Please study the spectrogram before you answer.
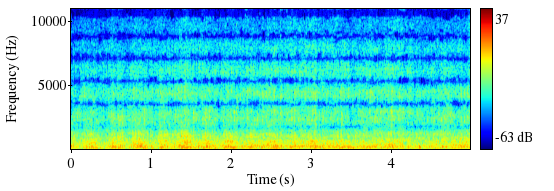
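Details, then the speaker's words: Quest velomobile with Nazca power-side chain idler replacing Ginkgo idler, KMC gold 9-speed chain, small chainring: loud dense whirring rumble while pedalling, idler has no O-rings to dampen it. "Well, I don't know if you can hear me, because this idler is certainly one of the loudest things I've ever used on a bike."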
